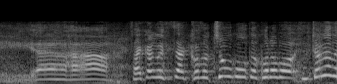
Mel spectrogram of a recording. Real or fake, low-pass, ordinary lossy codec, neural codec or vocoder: fake; none; none; codec, 16 kHz, 2 kbps, X-Codec, WavLM features, trained on Multilingual LibriSpeech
